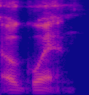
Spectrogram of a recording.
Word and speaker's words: O'Guin: I was thinking O'Gwen. Boom. You nailed it. I did? Perfect. O'Gwen. Thank you. Oh, O'Gwen.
